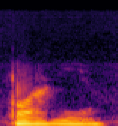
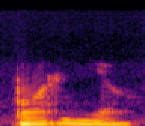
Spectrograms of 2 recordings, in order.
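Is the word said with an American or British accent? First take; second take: British; American. First: The word is said with a British accent. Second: The word is said with an American accent. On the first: "British English atau United Kingdom membacanya Borneo" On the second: "American English atau US bacanya Borneo"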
